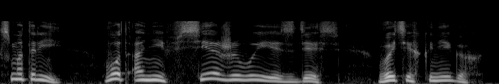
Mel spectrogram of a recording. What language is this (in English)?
Russian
